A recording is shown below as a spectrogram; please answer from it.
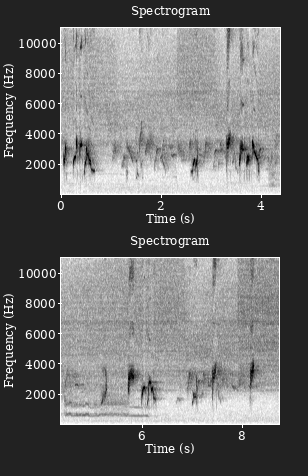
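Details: Red-whiskered bulbul in the 'rik' calling style used to rouse other bulbuls. Loud clipped chirps and down-slurred notes come in short bursts, with a flat steady tone near the middle and quieter twitters between phrases.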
